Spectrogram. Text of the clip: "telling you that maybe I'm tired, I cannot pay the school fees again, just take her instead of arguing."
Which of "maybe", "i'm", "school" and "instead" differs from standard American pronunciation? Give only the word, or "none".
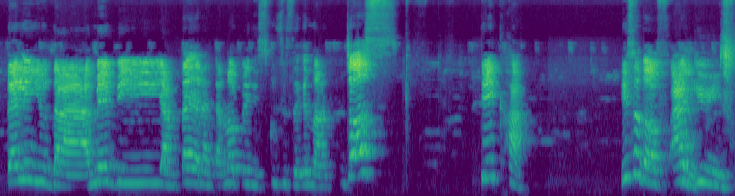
instead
